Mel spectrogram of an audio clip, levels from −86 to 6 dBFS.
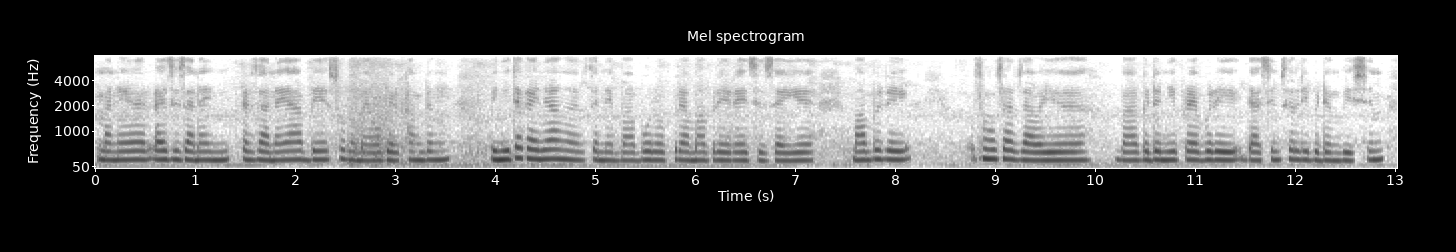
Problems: none marked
